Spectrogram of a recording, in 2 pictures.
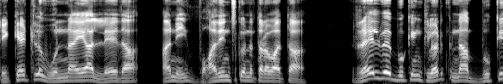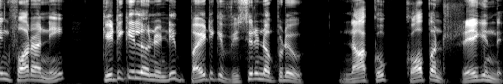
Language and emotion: Telugu, angry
